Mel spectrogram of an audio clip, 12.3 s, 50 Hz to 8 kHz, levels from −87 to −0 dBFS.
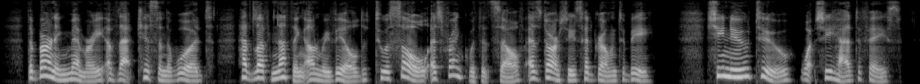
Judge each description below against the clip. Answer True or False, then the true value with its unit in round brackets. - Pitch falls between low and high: True (155 Hz)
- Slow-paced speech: False (165 wpm)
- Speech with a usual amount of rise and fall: False (7.2 semitones)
